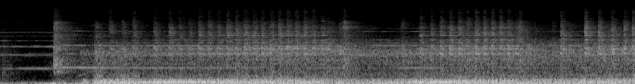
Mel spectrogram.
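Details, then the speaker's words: Yamaha G1 two-stroke golf cart after engine rebuild, started in reverse after unkinking fuel line: catches after brief crank, crisp even buzz with steady beat; running well. "sounds nice and Cris by he that that stroke that you know the crispy sound it sounds good"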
